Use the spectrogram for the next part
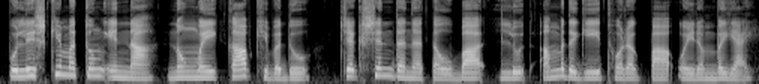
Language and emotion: Manipuri, neutral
